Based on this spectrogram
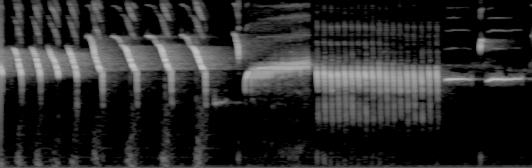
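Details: Singing canary: a run of about ten quick falling whistled notes, then a steady buzzy roll and a pulsed rattling trill, ending with short clear whistles.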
